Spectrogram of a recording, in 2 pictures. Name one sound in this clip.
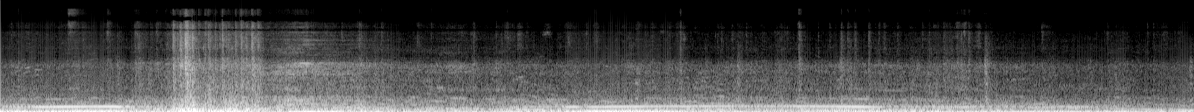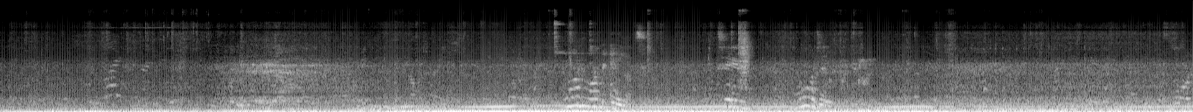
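A bus engine hums and rumbles steadily as the bus drives along.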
